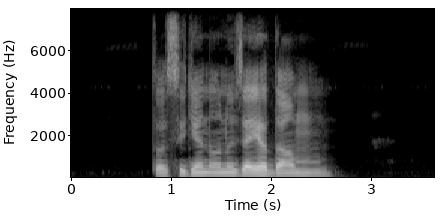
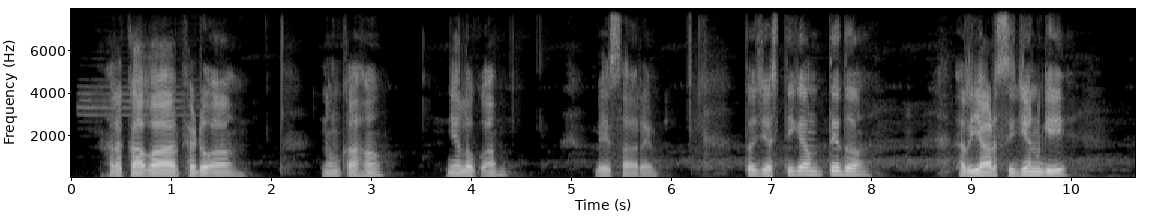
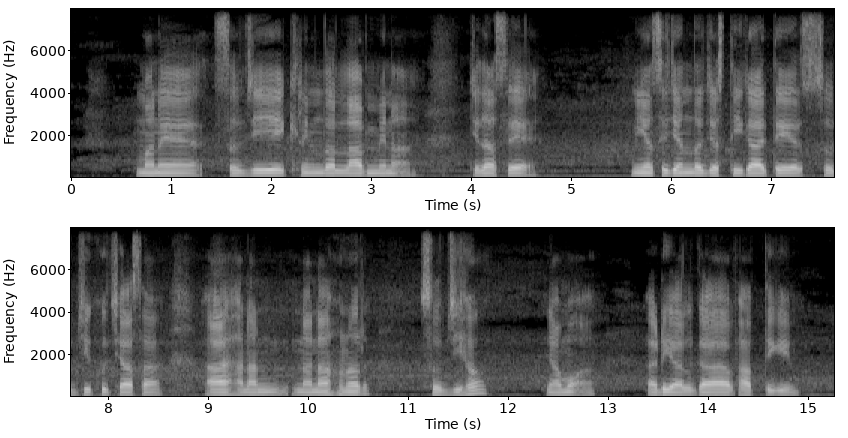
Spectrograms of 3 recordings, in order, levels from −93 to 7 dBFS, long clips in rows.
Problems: background sounds at intervals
